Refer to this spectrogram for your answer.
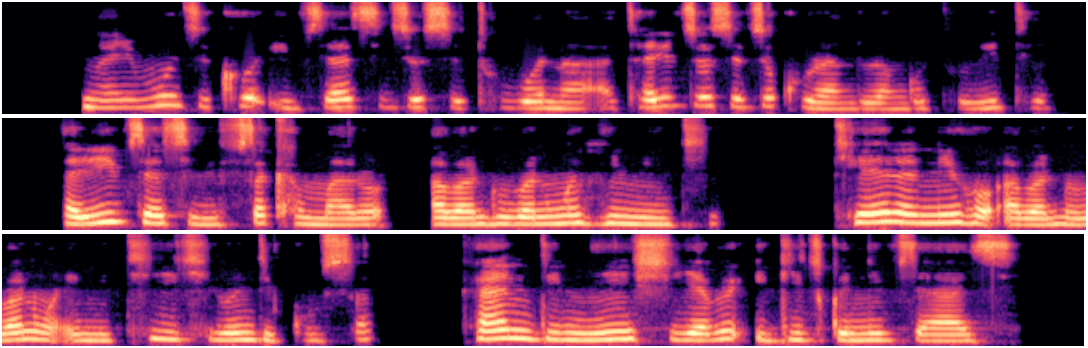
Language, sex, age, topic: Rundi, female, 18-24, agriculture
